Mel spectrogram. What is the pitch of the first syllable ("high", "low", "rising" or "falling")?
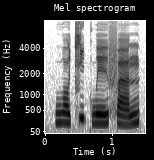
rising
